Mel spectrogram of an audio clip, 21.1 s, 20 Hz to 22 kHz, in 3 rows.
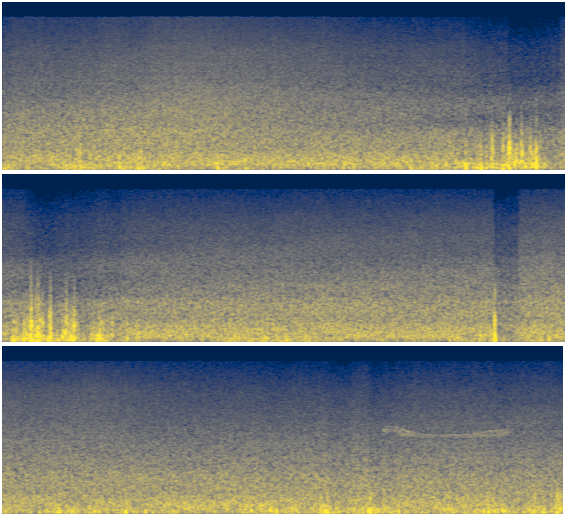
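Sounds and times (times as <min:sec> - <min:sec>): wind buffeting microphone: 0:00.0 - 0:03.9, 0:04.5 - 0:11.4, 0:12.6 - 0:21.0
ocean surf washing in: 0:00.0 - 0:21.0.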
